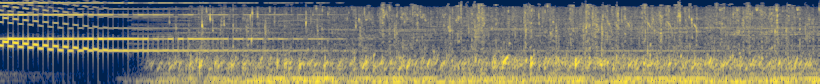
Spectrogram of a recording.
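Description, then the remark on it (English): Tangerine syrup pours in a steady, continuous stream onto an hourglass, fairly loud, after a brief high descending whistle-like tone at the start. No one speaks. “Let me make some syrup and pour it on that hourglass.”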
